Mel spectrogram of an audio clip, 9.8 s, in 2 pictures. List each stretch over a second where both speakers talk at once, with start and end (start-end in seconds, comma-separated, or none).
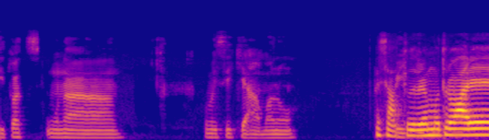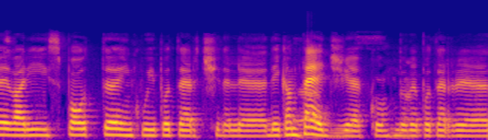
3.9-5.2, 7.8-9.1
